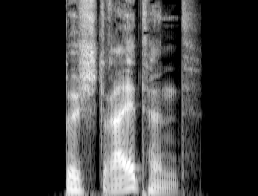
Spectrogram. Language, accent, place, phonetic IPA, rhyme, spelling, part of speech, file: German, Germany, Berlin, [bəˈʃtʁaɪ̯tn̩t], -aɪ̯tn̩t, bestreitend, verb, De-bestreitend.ogg
- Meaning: present participle of bestreiten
